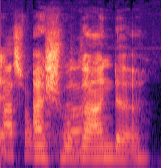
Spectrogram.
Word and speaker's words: ashwagandha: I mean, I don't even know how to pronounce it. Ashwan. What is it? Ashwagandha.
